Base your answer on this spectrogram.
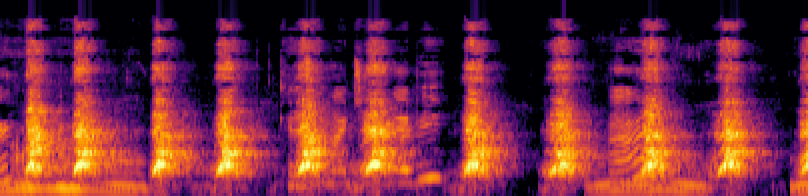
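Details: Feisty Airedale Terrier refusing to give up a chair it has taken over. Short, harsh, bark-like vocal bursts come in a steady string, roughly two per second, about a dozen in all, with a low voiced undertone between some of them.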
